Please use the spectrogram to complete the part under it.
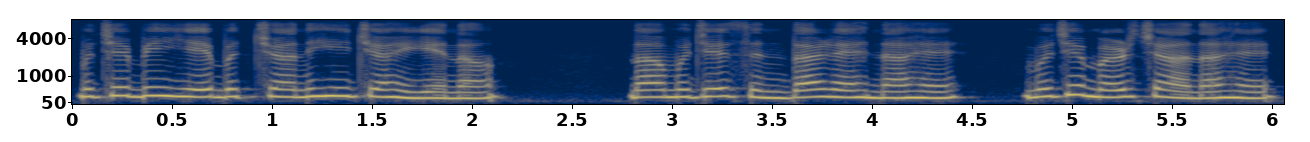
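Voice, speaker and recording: A woman's voice: sits high, steady tone, mellow, no room sound. A woman reading as a frightened, tearful young wife. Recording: dull, dry lo-fi recording.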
